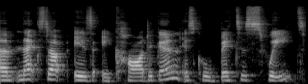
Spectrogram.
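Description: A woman with a southern English accent speaks in a bright, sharp tone. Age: 20s. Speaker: crafting podcaster. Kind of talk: casual monologue. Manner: animated. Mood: cheerful, enthusiastic. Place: home room. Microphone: phone near.

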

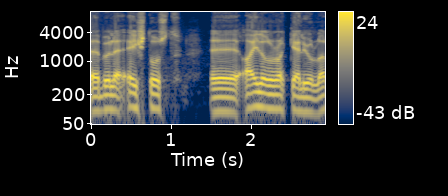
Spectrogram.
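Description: The room stays quiet behind a man as he speaks. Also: dry sound with no echo. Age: 60s. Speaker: son caring for elderly mother. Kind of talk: interview answer. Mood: warm, touched. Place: home room. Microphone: handheld.

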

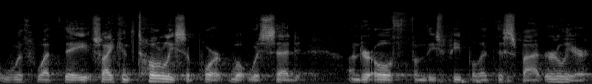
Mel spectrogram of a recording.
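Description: There is noticeable background noise while a man talks at a moderate pace. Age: 60s. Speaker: attorney. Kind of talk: public hearing testimony. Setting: village board meeting. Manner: halting.

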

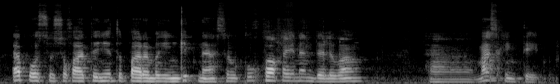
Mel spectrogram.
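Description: A man's somewhat breathy, fairly high-pitched voice at a moderate pace. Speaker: balisong knife restorer and channel host. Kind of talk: tutorial.

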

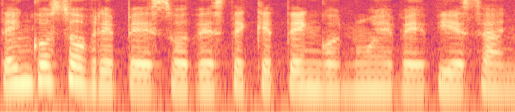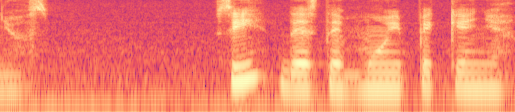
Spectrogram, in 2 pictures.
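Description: In a very clean recording with a silent background, a woman speaks at a fairly low pitch and a fairly slow pace, somewhat breathy, with a dark, mellow tone and fairly even intonation. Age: 30s. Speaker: patient. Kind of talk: medical consultation, personal testimony (Spanish dub). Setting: doctor's office.

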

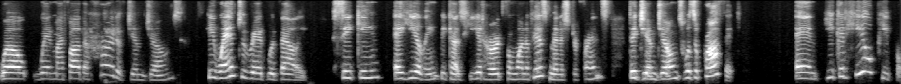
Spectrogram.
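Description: Over a quiet background, a woman with an unremarkable speaking voice talks at a fairly slow pace and fairly high pitch, with ordinary pitch variation and big swings in loudness. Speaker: cult survivor. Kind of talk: interview. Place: home room. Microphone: video call.

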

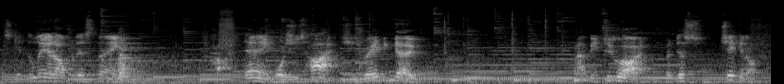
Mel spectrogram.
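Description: Clear music in the background behind a man talking at a moderate pace. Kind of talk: casual cooking vlog chat. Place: garage.

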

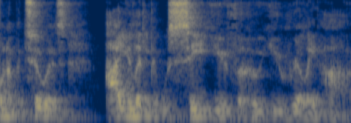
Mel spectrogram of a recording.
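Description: A man's somewhat breathy, medium-pitched voice at a fairly quick pace, fairly even in intonation, with audible room echo. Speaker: business coach. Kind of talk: tutorial.

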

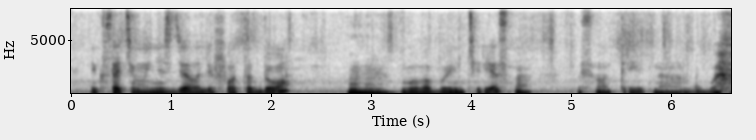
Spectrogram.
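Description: A soft-spoken woman at a fairly slow pace, with long, frequent pauses and light background noise. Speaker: masseuse and esthetician. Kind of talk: educational face massage tutorial narration. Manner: soft-spoken, slow.

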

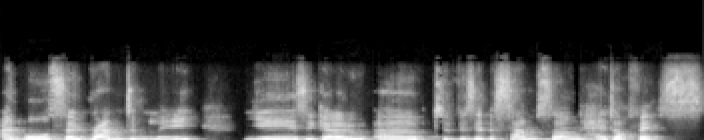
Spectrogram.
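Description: Her tone is dark and mellow. The woman's pitch varies in an ordinary way. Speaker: arts venue representative. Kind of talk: webinar presentation. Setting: video call. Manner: animated.

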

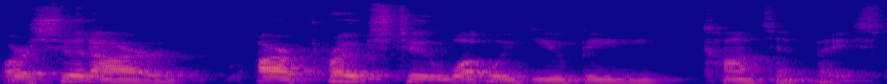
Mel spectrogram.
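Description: A man with an American accent speaks at a very slow pace. The background is quiet, with audible room echo. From US South (Louisiana, Mississippi). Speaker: pastor. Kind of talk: casual discussion. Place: studio.

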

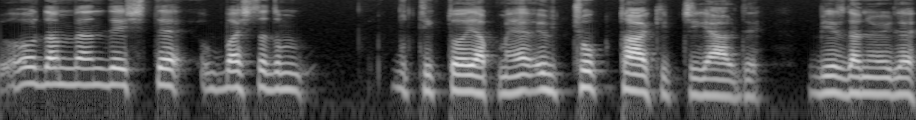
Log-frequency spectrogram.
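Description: Very slowly, a woman speaks in a fairly low pitch with a dark, mellow tone. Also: ordinary pitch variation, quiet background. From rural Turkey. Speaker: social media personality; interviewee, social media content creator. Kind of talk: casual interview. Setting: at home. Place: home room. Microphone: lapel.

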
